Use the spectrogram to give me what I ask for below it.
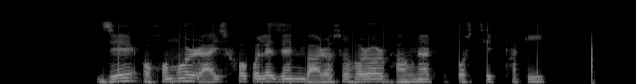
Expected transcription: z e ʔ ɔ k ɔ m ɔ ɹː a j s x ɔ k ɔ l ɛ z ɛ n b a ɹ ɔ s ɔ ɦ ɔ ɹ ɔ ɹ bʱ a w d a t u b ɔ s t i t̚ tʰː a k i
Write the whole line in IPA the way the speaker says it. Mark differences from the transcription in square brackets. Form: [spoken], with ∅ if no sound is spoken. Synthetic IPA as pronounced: z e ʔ ɔ [x] ɔ m ɔ ɹː a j [z] x ɔ k ɔ l ɛ z ɛ n b a ɹ ɔ s ɔ ɦ ɔ ɹ ɔ ɹ bʱ a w [n] a t u [p] ɔ s [tʰ] i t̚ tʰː a k i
